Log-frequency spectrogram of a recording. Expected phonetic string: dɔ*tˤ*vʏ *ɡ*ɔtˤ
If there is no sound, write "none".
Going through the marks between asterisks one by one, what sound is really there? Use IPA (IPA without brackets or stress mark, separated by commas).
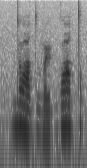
tˤ, ɡ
